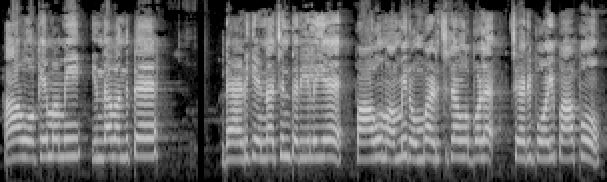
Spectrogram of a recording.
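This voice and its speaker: Naive small child, squeaky and bright, voiced by a woman. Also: flat delivery, a little fast. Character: naive child talking to mother.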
